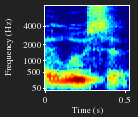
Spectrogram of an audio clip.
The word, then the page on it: elusive: American English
